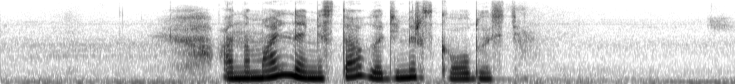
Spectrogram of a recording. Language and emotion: Russian, neutral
